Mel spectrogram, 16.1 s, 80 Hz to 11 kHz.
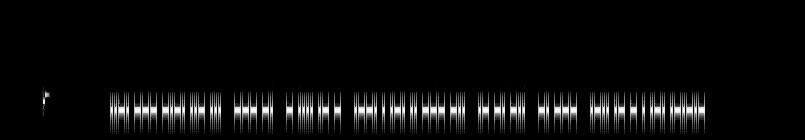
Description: Morse code, heard as a keyed tone, about 30 wpm, 700 Hz. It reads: FOCUS ON THAT PERIOD AND NO LATER.
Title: Sentences from Top 1000 Words - Review Part 5 - 30wpm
